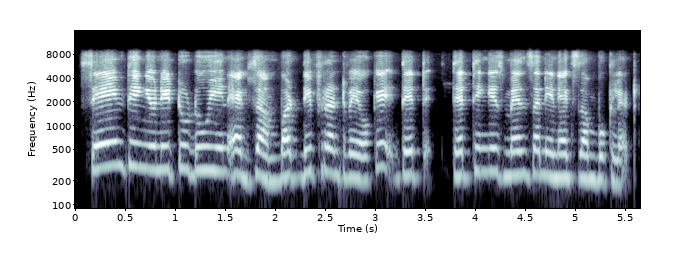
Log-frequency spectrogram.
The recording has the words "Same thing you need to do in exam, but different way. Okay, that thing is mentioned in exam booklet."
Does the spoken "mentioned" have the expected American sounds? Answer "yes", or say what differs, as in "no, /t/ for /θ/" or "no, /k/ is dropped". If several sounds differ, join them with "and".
no, /d/ is dropped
